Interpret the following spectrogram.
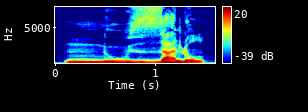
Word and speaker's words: nous allons: link between the words, so it does mean that you will have to pronounce this z sound, okay? Listen to me. Nous allons.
